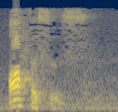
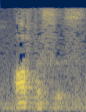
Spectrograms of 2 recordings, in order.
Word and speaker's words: aphesis: And this is pronounced offices. It's APHESIS. Offices. That's how it's pronounced.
